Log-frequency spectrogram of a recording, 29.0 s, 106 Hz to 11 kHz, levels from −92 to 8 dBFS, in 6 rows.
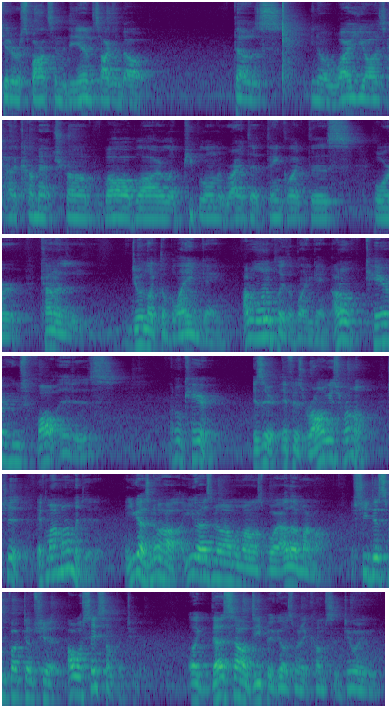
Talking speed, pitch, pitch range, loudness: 225 wpm, 115 Hz, 105-170 Hz, -37 LUFS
